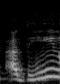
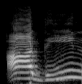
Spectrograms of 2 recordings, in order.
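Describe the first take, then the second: First: अधीन with a short first vowel, 'adheen'; brief a, then long ee in अधीन; correct short a. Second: अधीन with a long first aa, 'aadheen'; stretched aa opening अधीन; mispronounced अधीन. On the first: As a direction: say अधीन as 'uh-dheen'. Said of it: "अधीन होता है". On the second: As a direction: say अधीन slowly and wrongly as 'aa-dheen'. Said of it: "अधीन नहीं". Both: Shown as a demonstration.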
